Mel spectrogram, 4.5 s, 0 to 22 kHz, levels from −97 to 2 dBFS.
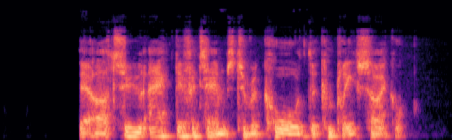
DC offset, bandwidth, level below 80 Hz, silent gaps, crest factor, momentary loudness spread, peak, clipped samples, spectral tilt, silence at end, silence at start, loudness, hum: under 0.1%; 9.4 kHz; -46 dBFS; none; 12 dB; 5 LU; -2 dBFS; under 0.1%; -5 dB/octave; 0.5 s; 0.8 s; -13 LUFS; none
